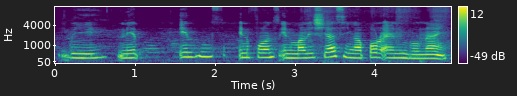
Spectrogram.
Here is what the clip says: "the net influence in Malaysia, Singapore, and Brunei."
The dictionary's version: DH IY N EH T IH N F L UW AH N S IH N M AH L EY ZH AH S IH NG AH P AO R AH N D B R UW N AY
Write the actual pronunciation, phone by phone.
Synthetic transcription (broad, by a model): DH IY N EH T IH N F UW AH N S IH N M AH L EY S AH S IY NG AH P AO R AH N B R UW N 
